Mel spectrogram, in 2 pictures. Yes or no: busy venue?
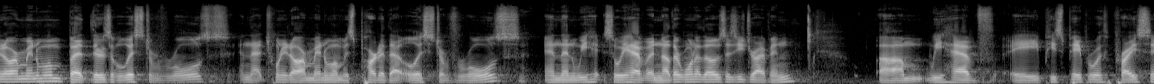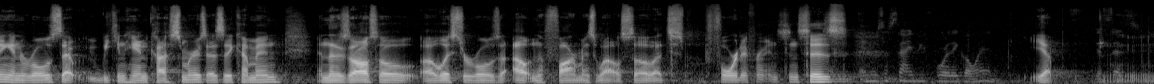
yes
